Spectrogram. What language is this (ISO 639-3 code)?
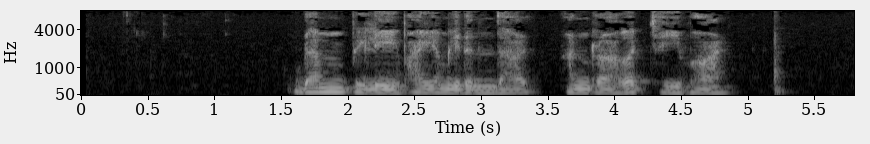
tam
